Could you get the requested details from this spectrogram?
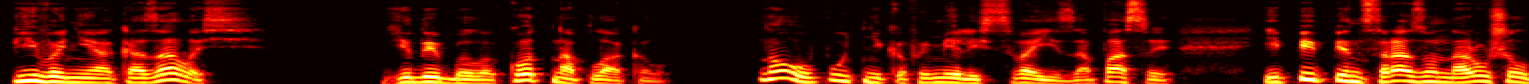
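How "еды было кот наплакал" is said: usual speaking voice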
